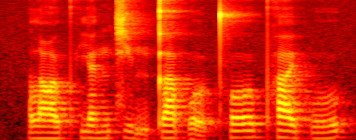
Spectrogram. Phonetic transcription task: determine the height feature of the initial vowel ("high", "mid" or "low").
low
